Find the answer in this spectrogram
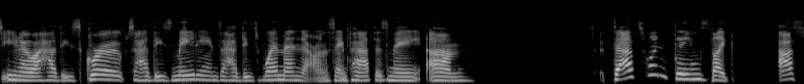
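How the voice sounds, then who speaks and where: A woman's voice: medium pitch, a bit bright, no echo. A woman in her forties, an interview guest, telling her own story in a frank, casual way, laughing often and swearing freely. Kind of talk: candid personal storytelling.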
